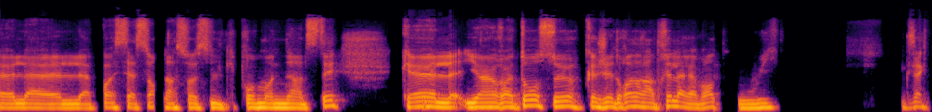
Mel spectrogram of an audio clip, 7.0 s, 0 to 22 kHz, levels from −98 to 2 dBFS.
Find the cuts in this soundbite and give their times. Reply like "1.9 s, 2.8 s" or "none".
1.1 s, 1.7 s, 4.4 s, 5.3 s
